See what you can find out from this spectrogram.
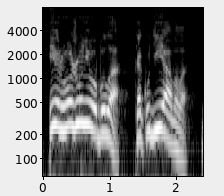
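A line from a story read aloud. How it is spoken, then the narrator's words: Shuddering exclamation. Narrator (Russian): воскликнул третий пират, содрогаясь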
